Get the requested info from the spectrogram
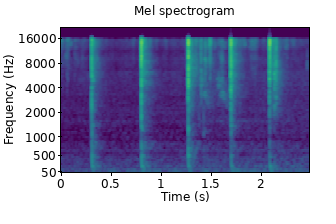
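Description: Hammer striking ice on a concrete floor: four sharp, light blows about half a second apart.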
